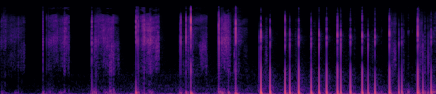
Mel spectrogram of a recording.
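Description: Long nails scratch and tap on the glass body of a small hexagonal frosted glass moisturizer jar with a wooden lid. Bursts of dry, bright scratching come first, then a run of quick, sharp taps with almost no ring.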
